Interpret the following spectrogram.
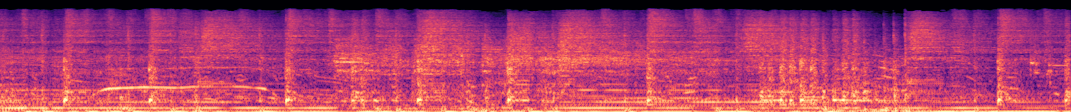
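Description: Hardcore punk band playing live at full volume: distorted electric guitars, bass guitar and a driving drum kit, with the drums to the fore.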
